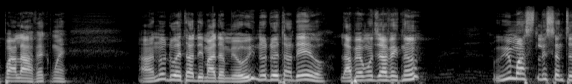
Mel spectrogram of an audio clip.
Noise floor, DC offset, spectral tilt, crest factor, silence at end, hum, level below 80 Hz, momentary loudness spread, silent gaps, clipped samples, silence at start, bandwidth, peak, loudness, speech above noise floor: -57 dBFS; under 0.1%; -3 dB/octave; 20 dB; 0 s; none; -44 dBFS; 11 LU; none; under 0.1%; 0.05 s; 16 kHz; 0 dBFS; -18 LUFS; 38 dB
